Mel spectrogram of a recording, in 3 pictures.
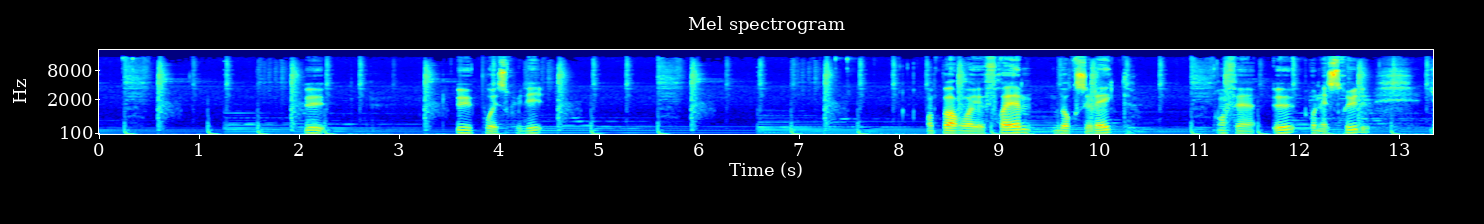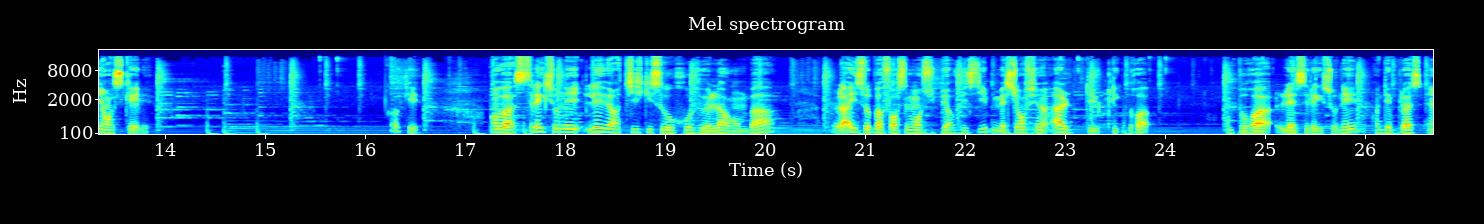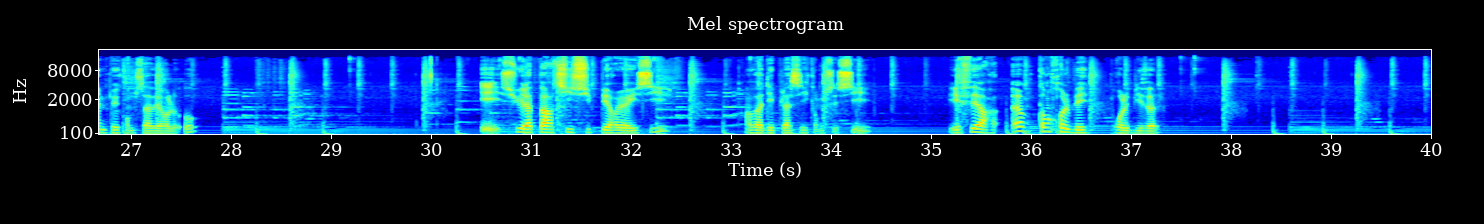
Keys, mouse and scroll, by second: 0.7-1.2 scroll up 2, 2.0 z, 2.5 z, 3.2 e, 7.7 z, 8.4 right click, 8.7 b, 10.1 z, 11.0 e, 13.0 s, 16.2 scroll down 2, 16.4 middle click, 17.0-19.5 scroll up 4, 19.5 KP_1, 23.0 alt+right click, 23.9 alt+right click, 25.0-28.0 drag, 29.8 scroll up 3, 30.2 z, 30.8 right click, 31.0 b, 32.6 z, 33.2-36.3 drag, 36.3 ctrl+b, 37.8 scroll down 2, 38.0 middle click, 38.4-39.9 scroll up 6, 39.9-40.0 scroll down 2.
